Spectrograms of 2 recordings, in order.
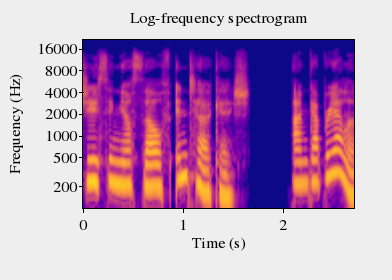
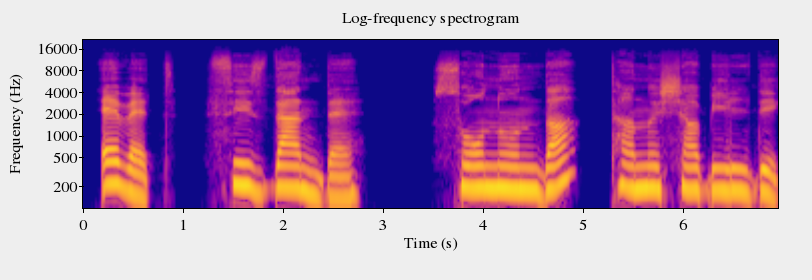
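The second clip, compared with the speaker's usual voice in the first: spoken slowly, at a slow pace; 3 semitones lower than usual. Playing a Turkish lesson dialogue for learners, spoken slowly. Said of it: "Let's hear the conversation one time slowly".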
